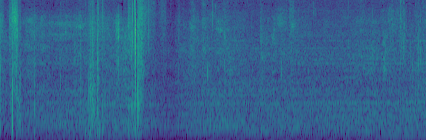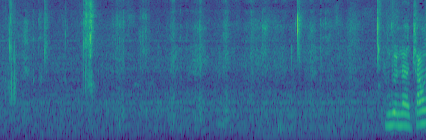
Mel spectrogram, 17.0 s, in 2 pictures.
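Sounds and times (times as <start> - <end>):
crunchy snack being bitten and chewed: 7.9 - 15.4.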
